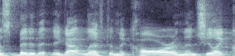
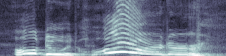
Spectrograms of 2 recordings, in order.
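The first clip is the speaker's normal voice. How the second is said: high, drawn-out whale voice. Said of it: "No, in a more whale voice".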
